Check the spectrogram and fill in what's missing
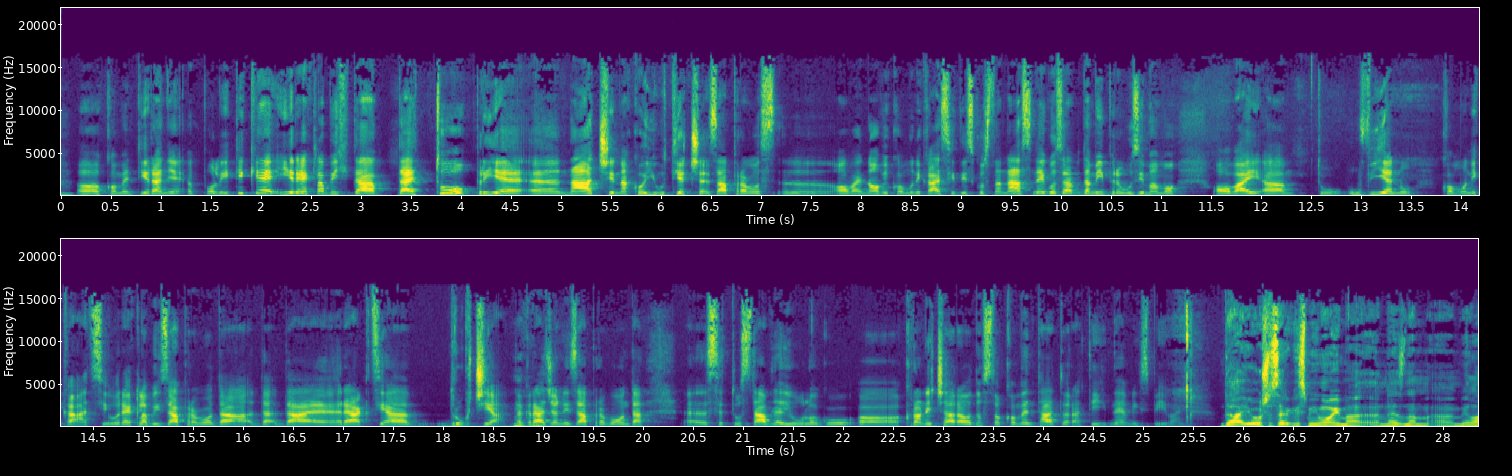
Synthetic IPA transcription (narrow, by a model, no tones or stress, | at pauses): ko̞me̞nt̪iːɾaɲe̞̰po̞lit̪ike̞ʔiɾe̞klˠabixd̪ad̪aje̞t̪oːpɾijenaːt͡ʃinnako̞jiut̪je̞t͡ʃe̞̰zapɾaʋo̞s | o̰ʋajno̞ʋiko̞munikaːt̪i̥skid̪iskuɾsnanaːsne̞ɡo̞zad̪amiːpɾe̞uzimamo̞o̞ʋajt̪uːuʋijenu | ko̞munika̰ːt̪sijṵɾe̞klˠabixzapɾaʋo̞d̪ad̪a̰d̪ajeɾeakt̪sijad̪ɾukt͡ʃija̰d̪aɡɾad͡ʑanizapɾaʋo̞o̞nd̪a̰ | se̞t̪uːst̪aʋʎajuulˠo̞ɡukɾo̞nit͡ʃaɾao̞d̪no̞sno̞ko̞me̞nt̪aːt̪o̞ɾa̰t̪iːxd̪ne̞ːʋnixzbḭːʋa̰ɲa | d̪aioʋoʃt̪oseɾeklismimoʋimaneznammila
